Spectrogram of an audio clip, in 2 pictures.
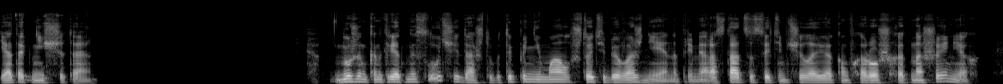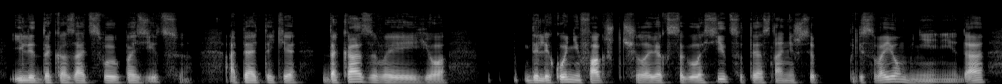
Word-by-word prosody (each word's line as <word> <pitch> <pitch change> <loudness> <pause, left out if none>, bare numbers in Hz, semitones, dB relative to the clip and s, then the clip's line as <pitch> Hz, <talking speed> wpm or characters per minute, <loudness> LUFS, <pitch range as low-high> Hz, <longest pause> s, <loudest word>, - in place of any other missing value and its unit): я - - +3
так - - -1
не 95 -2 -3
считаю. 65 -6 -4 2.4
Нужен 130 +1 +2
конкретный 120 +1 +2
случай, 95 +2 -3
да, 100 -4 -1
чтобы - - -10
ты - - -1
понимал, 115 -2 0
что 115 - +3
тебе 110 -2 0
важнее. 95 -10 0
Например, 70 +2 -4
остаться 110 +6 +3
с 100 - -8
этим 100 - -1
человеком 100 -1 0
в - - -15
хороших 95 -1 +2
отношениях 110 +5 -2 0.3
или 100 +1 +2
доказать 90 -1 +1
свою 90 0 +2
позицию. 85 -7 -4 0.3
Опять-таки, 90 -3 +1 0.2
доказывая 105 -8 +4
её, 75 -2 0 0.8
далеко 95 +3 +4
не 110 -3 0
факт, 95 0 +5
что - - -11
человек 85 +1 +1
согласится, 90 +8 -1
ты - - -3
останешься 85 +1 -4 0.3
при - - -11
своём 120 +4 +1
мнении, 65 -6 -9
да, - - +2
95 Hz, 125 wpm, -24 LUFS, 85-110 Hz, 2.4 s, факт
